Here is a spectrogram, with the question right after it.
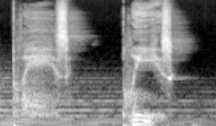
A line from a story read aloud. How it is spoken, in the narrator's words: quietly whispered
